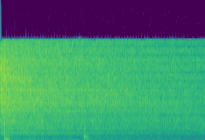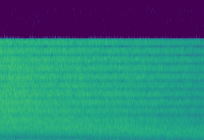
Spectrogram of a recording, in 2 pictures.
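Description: The closing tail of an uplifting trance track: after the beat and melody cut off, a wash of white noise over a deep rumble fades slowly away.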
